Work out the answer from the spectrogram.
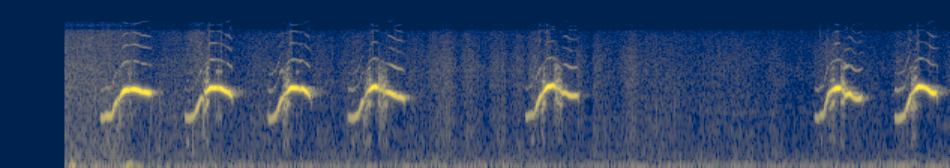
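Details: Male white-faced cockatiel (Nymphicus hollandicus) singing to a jacket sleeve: whistles a looping, rising-then-falling phrase over and over in quick succession.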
